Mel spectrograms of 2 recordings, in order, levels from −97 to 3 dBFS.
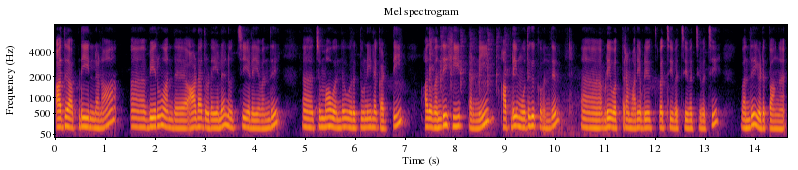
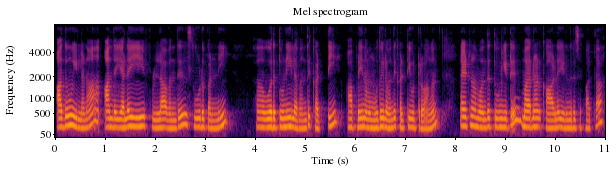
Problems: none marked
